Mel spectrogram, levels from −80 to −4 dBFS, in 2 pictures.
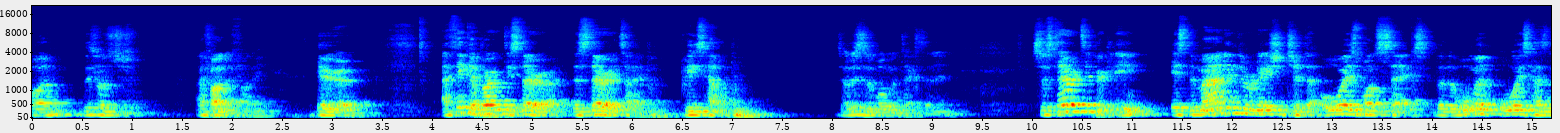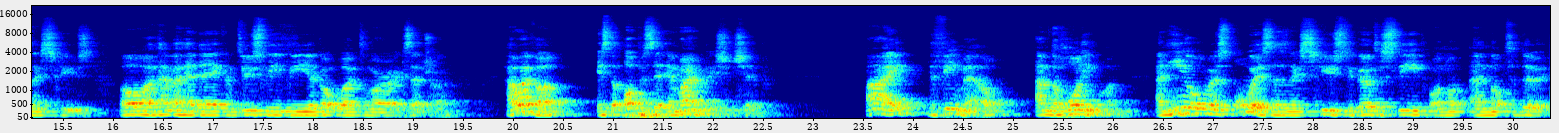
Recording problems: off-mic speech; far
room echo; noticeable; dies away in 0.5 s
abrupt cut into speech; at the start

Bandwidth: 15 kHz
